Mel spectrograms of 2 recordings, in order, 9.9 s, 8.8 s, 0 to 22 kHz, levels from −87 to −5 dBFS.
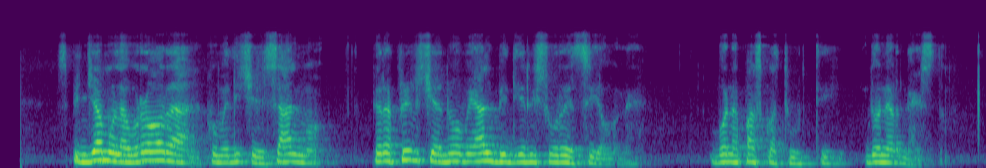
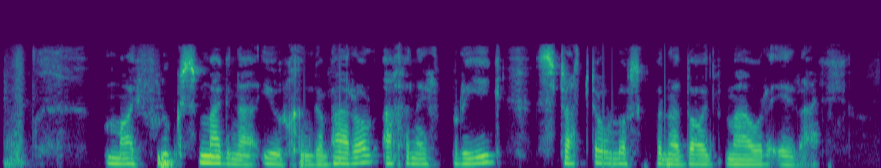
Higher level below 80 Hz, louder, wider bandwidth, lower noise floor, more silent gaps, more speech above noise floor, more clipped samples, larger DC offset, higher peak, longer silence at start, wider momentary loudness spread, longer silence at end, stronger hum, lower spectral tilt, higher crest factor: second, -68 dBFS vs -48 dBFS; about the same, -26 LUFS vs -28 LUFS; first, 9.6 kHz vs 7.6 kHz; first, -62 dBFS vs -54 dBFS; neither; first, 37 dB vs 27 dB; neither; neither; about the same, -8 dBFS vs -8 dBFS; first, 0.6 s vs 0.05 s; about the same, 17 LU vs 18 LU; first, 0.55 s vs 0.35 s; neither; about the same, -6.5 dB/octave vs -6 dB/octave; about the same, 18 dB vs 20 dB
